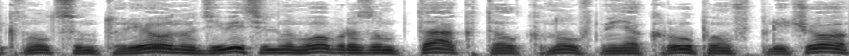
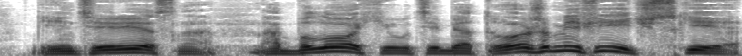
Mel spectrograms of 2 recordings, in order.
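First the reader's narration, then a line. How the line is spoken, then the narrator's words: Loud question. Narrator (Russian): громко спросил я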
